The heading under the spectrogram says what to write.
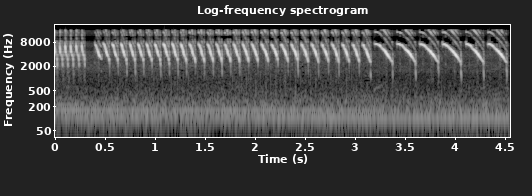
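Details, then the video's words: Spanish Timbrado canary ready for mating, delivering a rapid metallic trill of sharply descending notes, about twelve per second, slowing into longer downward-swept whistles; a faint low hum runs underneath. "غناء طائر الكناري تمبرادو جاهز لتزاوج صوت الكناري"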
